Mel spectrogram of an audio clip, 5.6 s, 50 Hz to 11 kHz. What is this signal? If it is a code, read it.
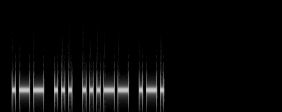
Morse code, heard as a keyed tone, about 17 wpm, 700 Hz. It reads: WS3R
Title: USA Call Signs - 4 Characters - Repeated 3x - 17wpm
